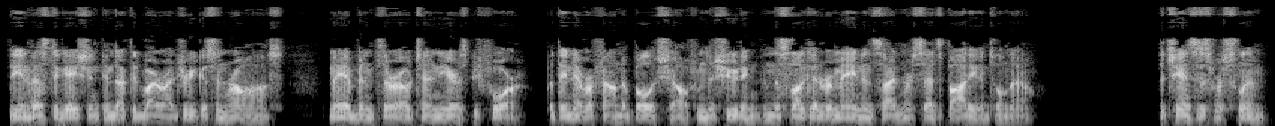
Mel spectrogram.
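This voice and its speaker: A man reading scripted narration of a crime thriller audiobook in a gravelly, husky voice. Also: very deep voice, fairly bright tone.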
